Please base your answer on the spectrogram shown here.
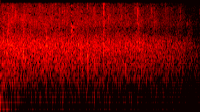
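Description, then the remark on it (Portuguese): An audience applauds steadily in praise of God, a dense wash of many hands clapping at an even level for several seconds before starting to taper off slightly near the end. “Você pode aplaudir aquele que vive reina para sempre?”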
